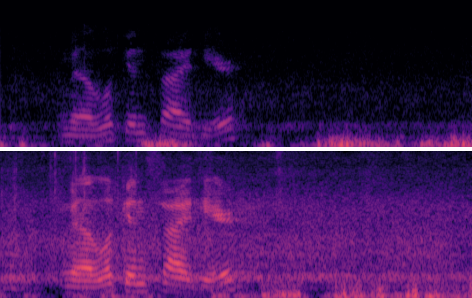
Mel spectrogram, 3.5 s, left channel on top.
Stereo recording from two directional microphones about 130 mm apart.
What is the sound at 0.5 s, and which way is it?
Speech, 35° right (ahead or behind).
